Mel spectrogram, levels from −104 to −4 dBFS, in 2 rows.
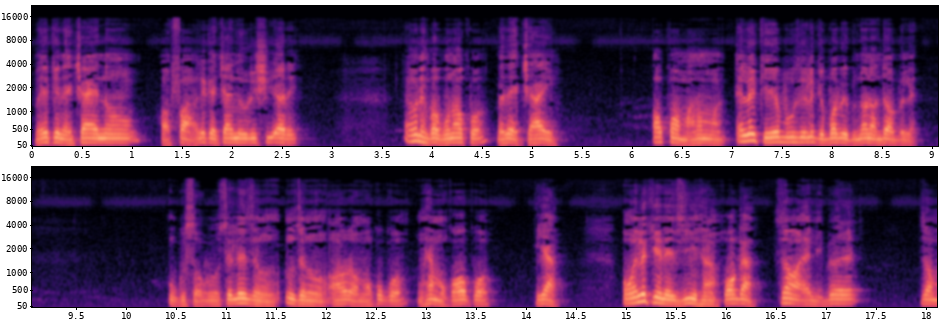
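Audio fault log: Throughout, HE-AAC compression: the speech has a bright but synthetic top end, with s sounds turning gritty, metallic and lispy, and nothing at all above 15.4 kHz. This is likely HE-AAC v2 coding at a low rate, which fits roughly 24 kbps. Only the lower spectrum is truly coded; the treble is rebuilt by copying lower bands upward under a coarse envelope, so its harmonics fail to line up with those below the crossover.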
